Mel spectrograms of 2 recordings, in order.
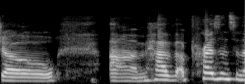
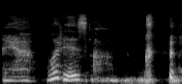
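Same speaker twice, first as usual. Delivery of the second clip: slow breathy whisper, drawn out; 5 dB quieter, much slower than usual. Acted. Co-host whispering back a hello to Rob. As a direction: hush it right down and stretch every word.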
